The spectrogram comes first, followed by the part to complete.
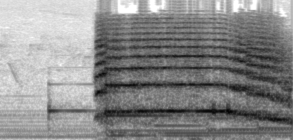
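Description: An elephant gives one loud, brassy trumpet that holds steady for about two seconds and sags slightly at the end, after soft background music.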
